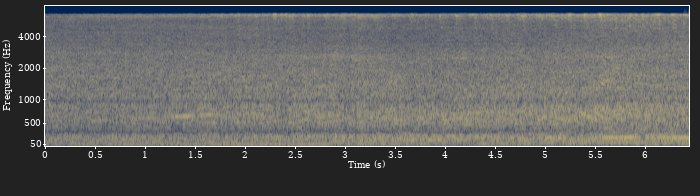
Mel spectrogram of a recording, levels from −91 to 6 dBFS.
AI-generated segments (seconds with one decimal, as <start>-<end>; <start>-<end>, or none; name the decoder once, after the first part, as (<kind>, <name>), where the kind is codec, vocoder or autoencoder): 0.0-3.8 (autoencoder, DAC-VAE)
